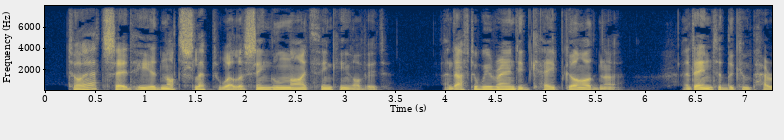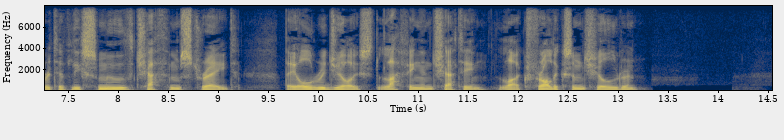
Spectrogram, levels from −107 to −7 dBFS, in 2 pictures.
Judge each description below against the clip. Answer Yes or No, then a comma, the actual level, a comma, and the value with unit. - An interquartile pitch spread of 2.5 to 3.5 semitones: Yes, average, 3.0 semitones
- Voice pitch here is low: Yes, low, 105 Hz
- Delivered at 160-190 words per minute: No, average, 145 wpm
